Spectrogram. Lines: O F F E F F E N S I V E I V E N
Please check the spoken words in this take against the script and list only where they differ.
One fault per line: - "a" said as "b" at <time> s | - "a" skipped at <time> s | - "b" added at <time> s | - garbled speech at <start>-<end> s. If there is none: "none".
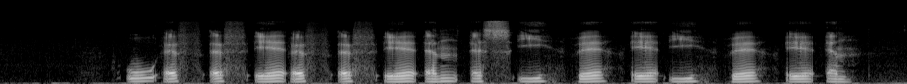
none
